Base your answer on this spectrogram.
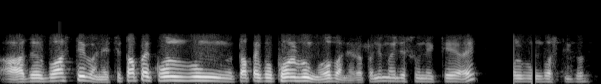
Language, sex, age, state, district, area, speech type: Nepali, male, 30-45, West Bengal, Darjeeling, rural, conversation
